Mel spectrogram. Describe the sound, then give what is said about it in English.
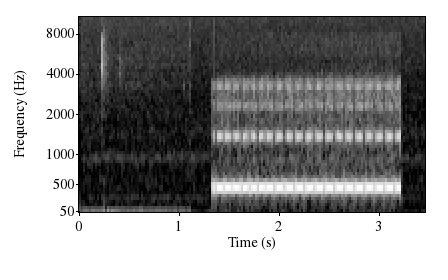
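A fake telephone ring made for a prank call to a travel service: one loud, steady electronic tone that holds for about two seconds after a quieter low hum, with no talk over it. “Fake ringing.”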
